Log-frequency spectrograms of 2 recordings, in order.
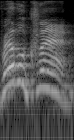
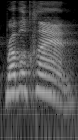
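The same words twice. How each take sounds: First: Loud, high character shout. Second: Said in the usual way. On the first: A narrator's reading. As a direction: shout it out like a battle alarm. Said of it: "Pinky Fur shouted". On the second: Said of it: "I didn't really shout that".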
